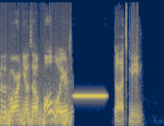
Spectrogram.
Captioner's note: beep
